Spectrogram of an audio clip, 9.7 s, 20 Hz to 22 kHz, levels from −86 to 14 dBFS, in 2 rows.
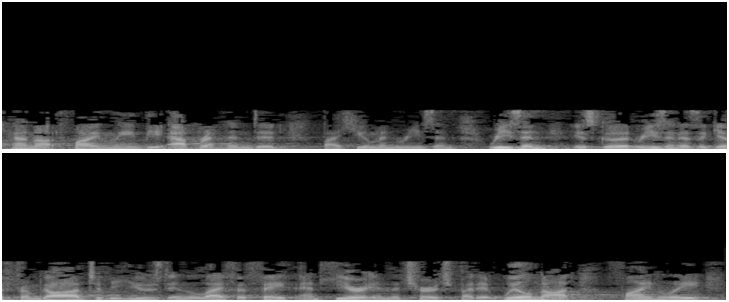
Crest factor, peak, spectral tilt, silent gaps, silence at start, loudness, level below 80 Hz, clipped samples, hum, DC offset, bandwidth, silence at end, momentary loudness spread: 16 dB; -4 dBFS; -7 dB/octave; none; 0 s; -20 LUFS; -46 dBFS; under 0.1%; none; under 0.1%; 6.2 kHz; 0 s; 9 LU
